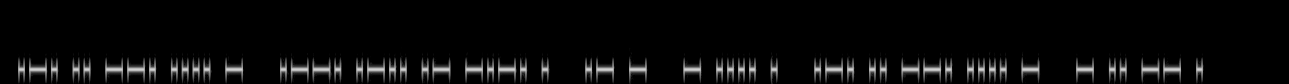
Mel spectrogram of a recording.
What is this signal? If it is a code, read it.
Morse code, heard as a keyed tone, about 22 wpm, 700 Hz. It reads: RIGHT PLACE AT THE RIGHT TIME
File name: Sets of 9 Words - 22wpm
